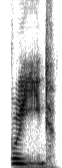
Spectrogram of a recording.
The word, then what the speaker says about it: Brigid: You light a lot of fires, and it's the holy day of the goddess Brigid, or, well, some pronounce it Breed.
